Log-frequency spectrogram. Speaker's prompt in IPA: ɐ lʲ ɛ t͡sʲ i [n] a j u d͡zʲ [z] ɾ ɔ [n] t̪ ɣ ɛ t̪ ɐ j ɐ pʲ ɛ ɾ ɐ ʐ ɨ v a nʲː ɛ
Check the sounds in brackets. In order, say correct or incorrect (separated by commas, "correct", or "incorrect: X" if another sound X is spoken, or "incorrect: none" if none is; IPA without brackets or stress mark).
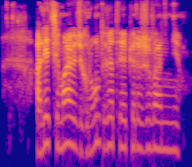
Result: incorrect: m, incorrect: ɣ, correct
